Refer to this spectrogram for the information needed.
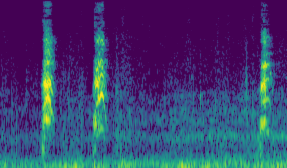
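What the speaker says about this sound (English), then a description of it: "whose little dog that is?" A little dog named Benji barks three times, two sharp yaps in quick succession and then a third after a pause, moderately close over a faint background hum.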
